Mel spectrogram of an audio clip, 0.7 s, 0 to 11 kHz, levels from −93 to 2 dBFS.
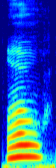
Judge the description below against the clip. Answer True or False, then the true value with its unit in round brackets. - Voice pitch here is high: True (220 Hz)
